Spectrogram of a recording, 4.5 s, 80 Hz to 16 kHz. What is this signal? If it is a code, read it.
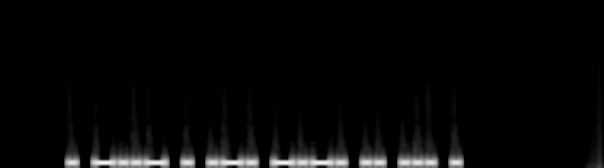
Morse code, heard as a keyed tone, about 25 wpm, 700 Hz. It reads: EXERCISE
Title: Sentences from Top 1000 Words - Review Part 4 - New Word Drill - 25wpm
